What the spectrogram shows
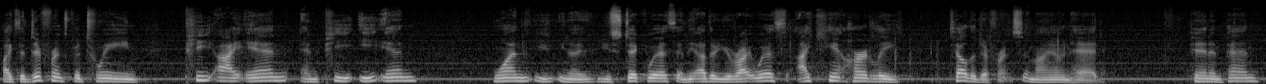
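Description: Man, Appalachian accent, folksy conversational Bible teacher, slightly high voice, noisy recording with a hum. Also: a little slow, a little mellow. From Appalachia, United States. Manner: folksy, rambling asides, asks the listeners questions. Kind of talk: informal teaching, conversational lecture.

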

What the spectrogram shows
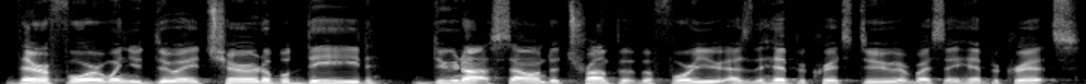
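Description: Man, pastor preaching, call-and-response, conversational asides, smooth clear voice. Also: fairly high pitch, a little fast, hardly any pauses, a little mellow. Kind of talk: sermon.

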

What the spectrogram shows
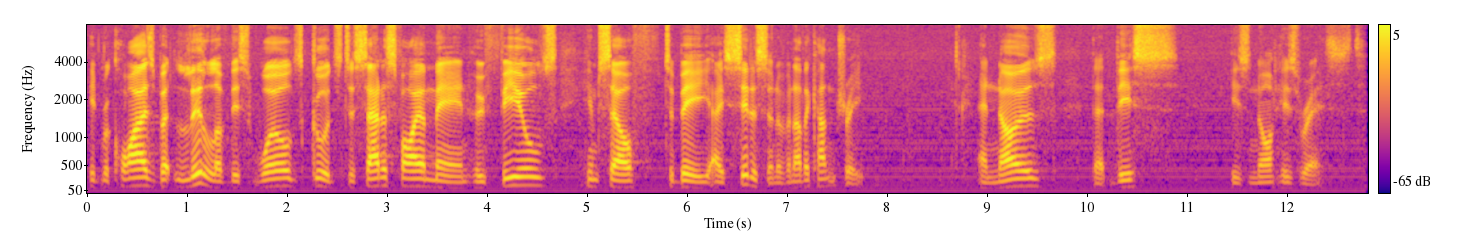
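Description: A man pastor preaching a sermon, building loud and quick through lists and then dropping to soft, slow emphasis. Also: medium pitch.

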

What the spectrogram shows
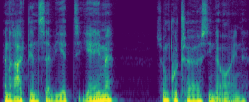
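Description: A man reading a children's storybook aloud in an even, measured way. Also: on the low side, gravelly, no echo, clean studio sound.

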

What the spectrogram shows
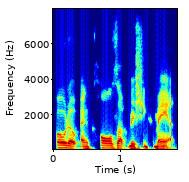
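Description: A man co-hosting a casual film discussion, rambling with halting restarts, on a dull lo-fi recording. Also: mid-range voice, steady tone, a little mellow, no echo.

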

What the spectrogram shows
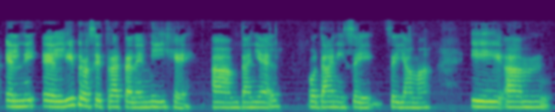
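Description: A woman from the United States, an author and activist, answering interview questions gently and searching for words. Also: mid-range voice. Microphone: video call.

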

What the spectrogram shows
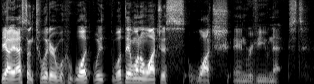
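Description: Young male podcast host, relaxed rambling chat, mid pitch, dry close sound. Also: normal speed, no room sound. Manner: loose, swearing, frequent restarts. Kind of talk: casual chat.

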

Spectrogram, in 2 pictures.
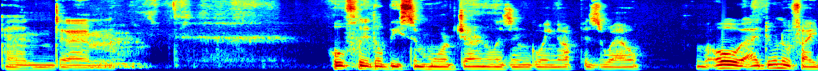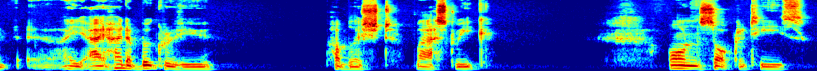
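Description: Guy rambling thru his podcast, husky kinda voice, thinks out loud. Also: fairly low pitch, fairly even intonation, unhurried, long pauses. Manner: rambling, thinking aloud, with restarts; reads aloud from his own written review. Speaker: podcast host. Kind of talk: solo podcast monologue.

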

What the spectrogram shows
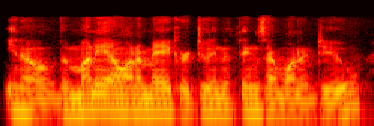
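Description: A man's voice: medium pitch, little pitch movement, very fast. A man talking casually as an interview guest, rambling and correcting himself as he goes. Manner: rambling, self-correcting, with frequent restarts.

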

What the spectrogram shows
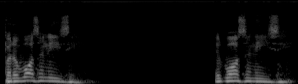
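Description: This time the middle-aged Auckland man speaks a little slowly in a mid-range voice while preaching in a reverberant hall. With his New Zealand accent, he tells personal stories, repeats phrases for emphasis, and adds informal asides.

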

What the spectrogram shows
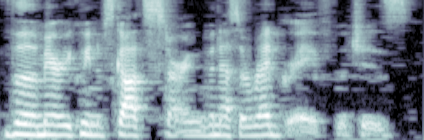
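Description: A woman's voice: medium pitch, level tone, moderate pace, creaky, a bit bright, slightly rough. Earnest woman hosting a podcast. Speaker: podcast host. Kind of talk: conversational history podcast with sign-off to listeners.

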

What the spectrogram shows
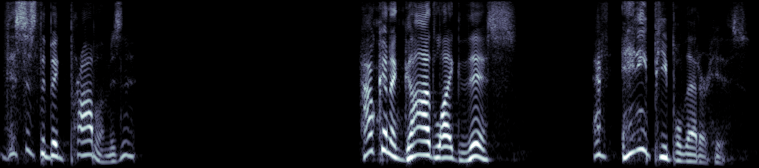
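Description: Male pastor, sermon delivery, high-pitched, emphatic, slows on scripture, close and dry. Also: sing-song, breathy edge, no echo. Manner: emphatic, slows down for quoted scripture, drops to a hush for weighty points.

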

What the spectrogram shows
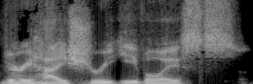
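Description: A man's voice: on the low side, takes it slowly, fairly bright tone, no room sound. A man chatting casually on a podcast, rambling and joking crudely.

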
